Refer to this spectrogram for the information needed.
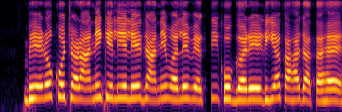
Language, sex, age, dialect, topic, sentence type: Hindi, female, 18-24, Marwari Dhudhari, agriculture, statement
